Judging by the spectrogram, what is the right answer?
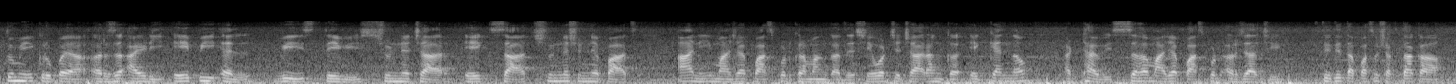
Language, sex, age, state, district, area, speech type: Marathi, male, 18-30, Maharashtra, Mumbai Suburban, urban, read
